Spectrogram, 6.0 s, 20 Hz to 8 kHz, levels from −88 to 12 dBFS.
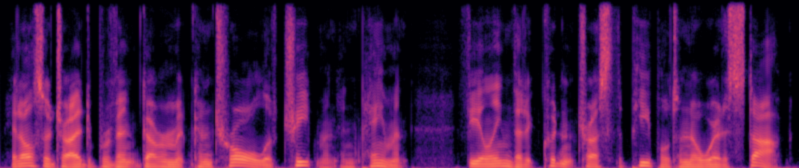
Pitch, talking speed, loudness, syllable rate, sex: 110 Hz, 230 wpm, -18 LUFS, 6.0 syllables/s, male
